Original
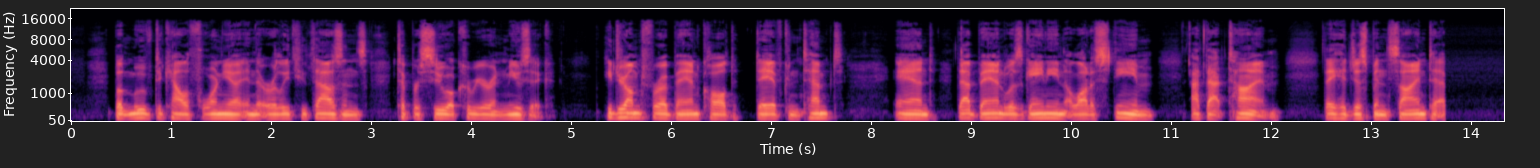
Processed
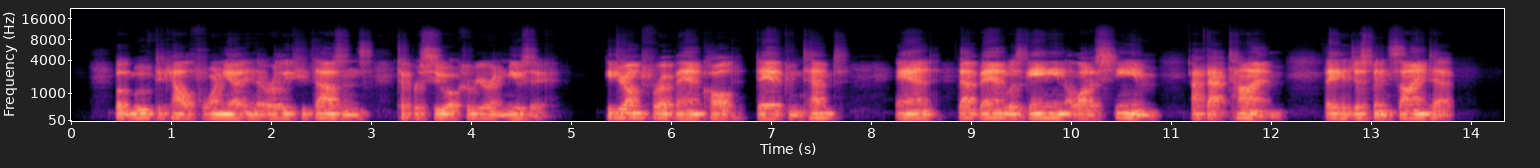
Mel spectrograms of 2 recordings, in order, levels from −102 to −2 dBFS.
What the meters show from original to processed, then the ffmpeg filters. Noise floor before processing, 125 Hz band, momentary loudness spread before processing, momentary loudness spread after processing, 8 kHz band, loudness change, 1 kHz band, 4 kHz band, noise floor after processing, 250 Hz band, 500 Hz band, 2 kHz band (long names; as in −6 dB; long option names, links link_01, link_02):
−75 dBFS, +3.0 dB, 9 LU, 12 LU, below −10 dB, +6.0 dB, +4.0 dB, +4.0 dB, −83 dBFS, +3.0 dB, +3.0 dB, +12.0 dB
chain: -filter_complex "[0:a]agate=range=-33dB:threshold=-60dB:ratio=3:detection=peak,lowpass=frequency=2500:width_type=q:width=4.2,aeval=exprs='0.75*(cos(1*acos(clip(val(0)/0.75,-1,1)))-cos(1*PI/2))+0.0119*(cos(4*acos(clip(val(0)/0.75,-1,1)))-cos(4*PI/2))':channel_layout=same,asplit=2[link_01][link_02];[link_02]adelay=28,volume=-12dB[link_03];[link_01][link_03]amix=inputs=2:normalize=0,asplit=2[link_04][link_05];[link_05]aecho=0:1:39|63:0.473|0.473[link_06];[link_04][link_06]amix=inputs=2:normalize=0,volume=1dB"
